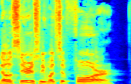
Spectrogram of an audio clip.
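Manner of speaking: shrill, high, loud badgering yell, acted. Retelling a story at a pharmacy, acting out a guy who kept shouting, imitating a man shouting. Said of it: "this guy keeps just shouting like".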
